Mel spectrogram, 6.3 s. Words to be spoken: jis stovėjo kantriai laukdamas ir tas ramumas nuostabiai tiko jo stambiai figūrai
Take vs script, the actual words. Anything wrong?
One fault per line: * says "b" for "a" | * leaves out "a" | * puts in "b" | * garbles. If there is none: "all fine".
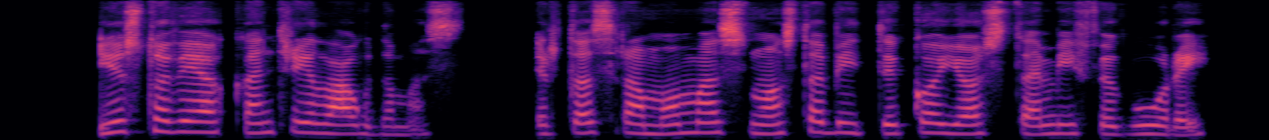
all fine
